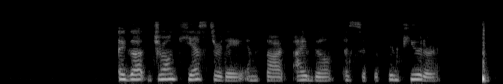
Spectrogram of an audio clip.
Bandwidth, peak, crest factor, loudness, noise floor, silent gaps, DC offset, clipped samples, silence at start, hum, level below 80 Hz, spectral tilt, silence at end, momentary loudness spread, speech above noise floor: 8 kHz; -6 dBFS; 26 dB; -32 LUFS; -75 dBFS; none; under 0.1%; under 0.1%; 1.2 s; none; -76 dBFS; -5.5 dB/octave; 0.15 s; 14 LU; 43 dB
